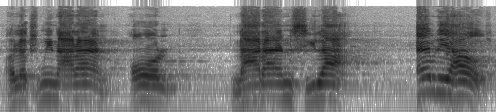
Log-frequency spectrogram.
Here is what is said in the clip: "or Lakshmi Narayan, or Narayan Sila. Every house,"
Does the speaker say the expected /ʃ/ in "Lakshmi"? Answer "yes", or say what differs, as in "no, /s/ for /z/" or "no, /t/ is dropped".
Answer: no, /s/ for /ʃ/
